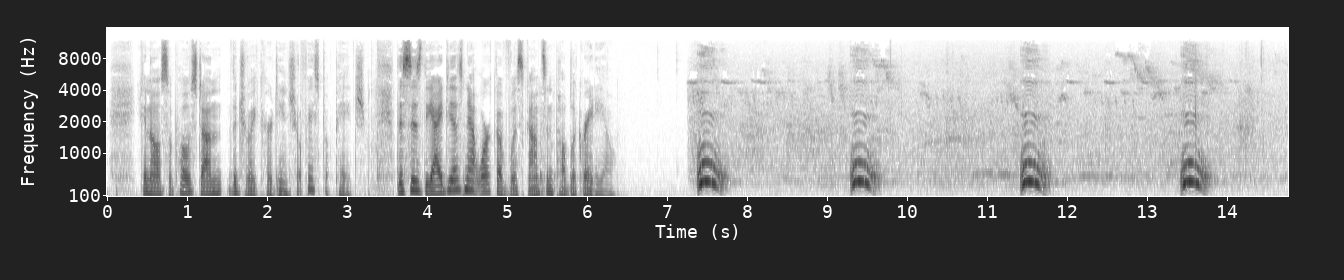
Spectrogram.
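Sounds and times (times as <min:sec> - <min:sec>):
speech: 0:00.0 - 0:06.4, 0:07.2 - 0:07.4
soft continuous outdoor hiss: 0:00.0 - 0:14.7
snowy owl hooting: 0:07.3 - 0:14.4
faint bird chatter: 0:07.3 - 0:14.7.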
